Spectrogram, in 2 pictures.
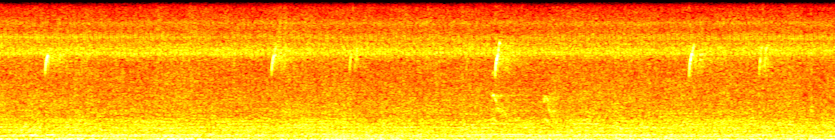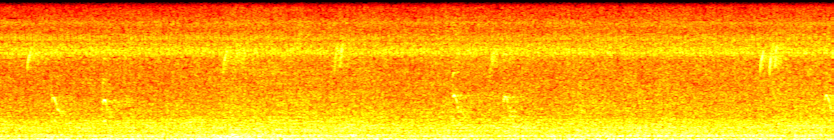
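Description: Honey bees buzzing around an open nuc hive, a steady hum with no break.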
